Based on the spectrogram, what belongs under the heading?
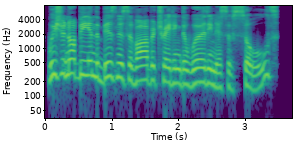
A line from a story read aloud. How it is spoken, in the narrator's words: Claire said harshly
